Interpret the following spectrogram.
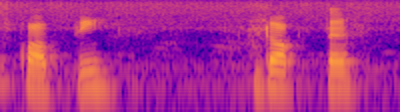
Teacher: इनका उच्चारण आ तथा ओ की बीच की ध्वनि अ के रूप में होता है। इसका प्रयोग अंग्रेजी से हिंदी में लाए गए शब्दों में किया जाता है, जैसे कॉपी, डॉक्टर। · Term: आगत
